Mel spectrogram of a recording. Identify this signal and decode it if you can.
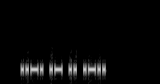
Morse code, heard as a keyed tone, about 50 wpm, 700 Hz. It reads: FAIL
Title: Four Letter Words - 50wpm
